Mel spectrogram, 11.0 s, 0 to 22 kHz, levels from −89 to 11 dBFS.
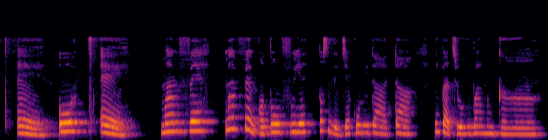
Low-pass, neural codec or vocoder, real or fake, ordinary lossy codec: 7.2 kHz; none; real; none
